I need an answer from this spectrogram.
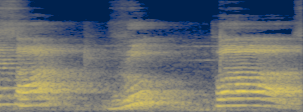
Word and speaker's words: सर्प: सा रु प सर्प।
